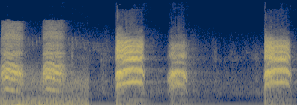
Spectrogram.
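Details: Raven giving five harsh, grating calls at uneven intervals, the later ones louder and brighter, separated by quiet pauses of up to a second.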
